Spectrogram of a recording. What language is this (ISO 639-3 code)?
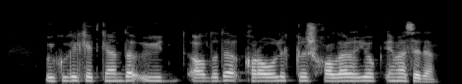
uzb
